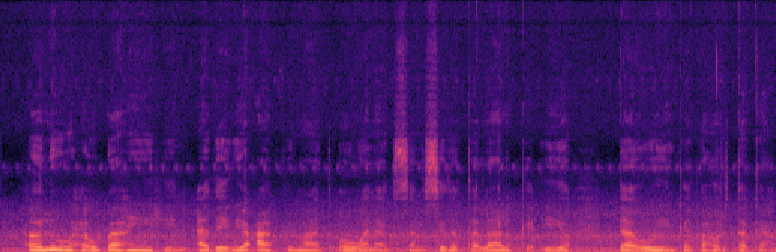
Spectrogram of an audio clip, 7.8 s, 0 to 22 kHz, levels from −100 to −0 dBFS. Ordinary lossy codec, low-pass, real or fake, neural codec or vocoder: none; none; real; none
